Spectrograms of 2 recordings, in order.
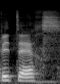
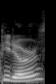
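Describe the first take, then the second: First: The name is said with a French pronunciation. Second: The name is said with an American pronunciation. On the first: "quelle belle prononciation de mon nom de famille" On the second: "ça c'est quand t'es de l'autre côté de l'Atlantique"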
